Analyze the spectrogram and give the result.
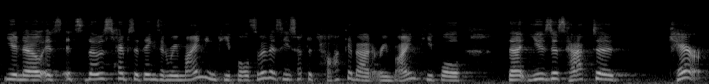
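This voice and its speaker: A woman's voice: fairly high pitch, brisk. Candid American woman giving interview answers. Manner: candid, emphatic, often adds "right?" and rhetorical questions. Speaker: interviewee, district governor of a service club.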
